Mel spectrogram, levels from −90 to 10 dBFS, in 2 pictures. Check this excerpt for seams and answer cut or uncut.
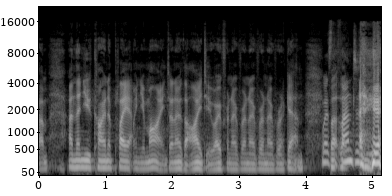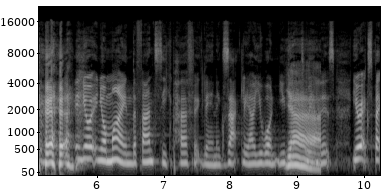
cut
